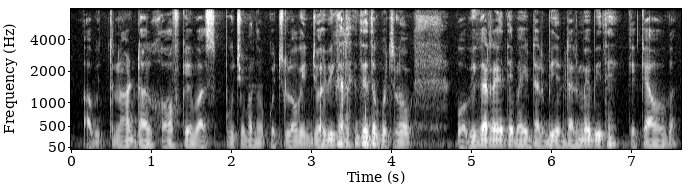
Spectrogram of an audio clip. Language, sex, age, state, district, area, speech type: Urdu, male, 30-45, Delhi, Central Delhi, urban, spontaneous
